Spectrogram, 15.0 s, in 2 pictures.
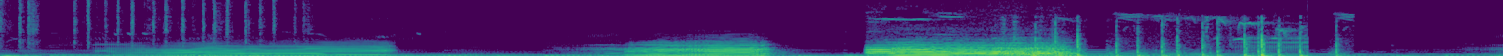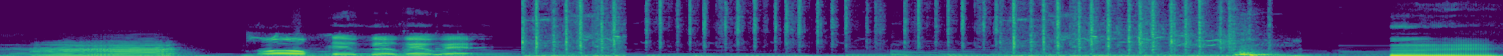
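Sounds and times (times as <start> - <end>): cows mooing: 0.5 - 2.1, 2.8 - 5.5, 7.4 - 8.5.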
